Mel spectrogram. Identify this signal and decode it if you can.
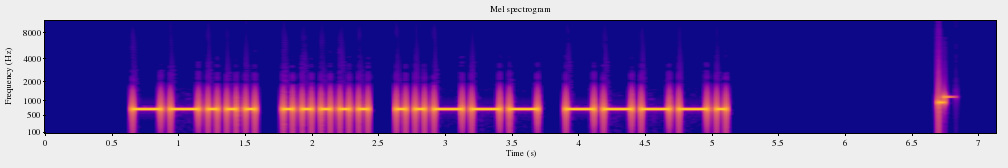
Morse code, heard as a keyed tone, about 17 wpm, 700 Hz. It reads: 7529
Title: Numbers - 4-Digit 17wpm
